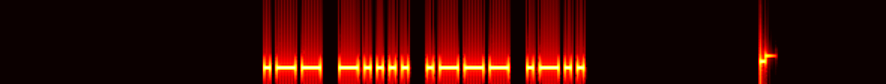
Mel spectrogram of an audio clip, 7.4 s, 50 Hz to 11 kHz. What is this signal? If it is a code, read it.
Morse code, heard as a keyed tone, about 23 wpm, 700 Hz. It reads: W6JL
